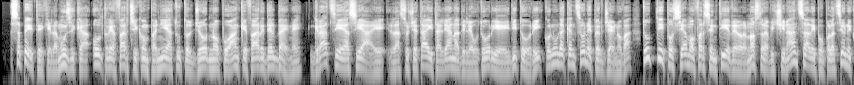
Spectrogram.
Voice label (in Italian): spot; Siae 30 sec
